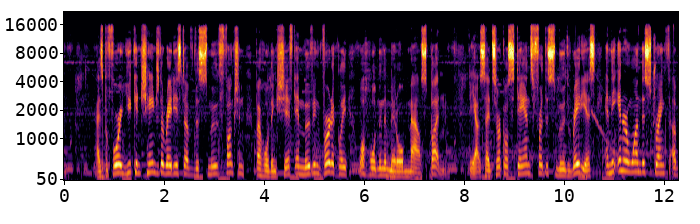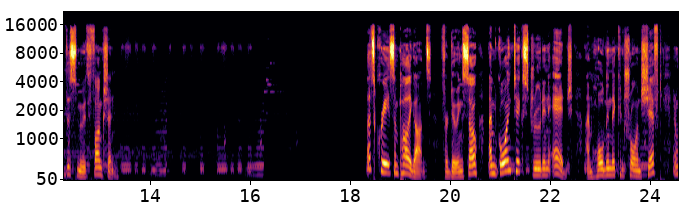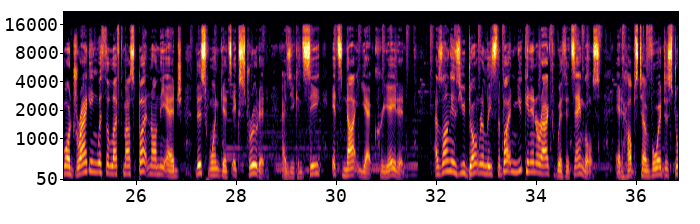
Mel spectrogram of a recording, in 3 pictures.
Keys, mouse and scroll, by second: 1.6 ctrl+shift+middle click, 5.4 alt+middle click, 6.0 shift+middle click, 7.1 shift+middle click, 8.3 ctrl+shift+middle click, 10.3 shift+middle click, 11.9 ctrl+shift+middle click, 13.9 ctrl+middle click, 14.9 ctrl+shift+middle click, 16.8 click, 18.0 alt+middle click, 21.4 ctrl+shift+click, 23.5 ctrl+shift+click, 26.2 ctrl+shift+click, 29.1 ctrl+shift+click, 32.0 ctrl+shift+click, 36.2 ctrl+shift+click.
